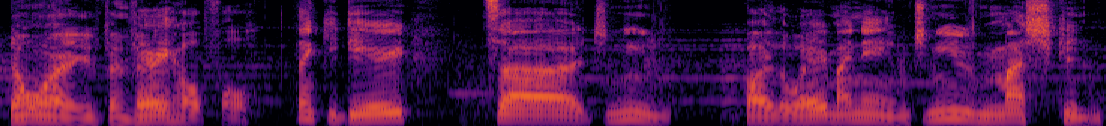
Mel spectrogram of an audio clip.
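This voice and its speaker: A man's voice: mid-range voice, moderate pace, dark tone, soft background music, lightly acted. Man putting on a prim motherly librarian lady. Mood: coy, pointed. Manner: sweet, calls listener dearie. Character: fussy motherly female librarian, nervous.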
